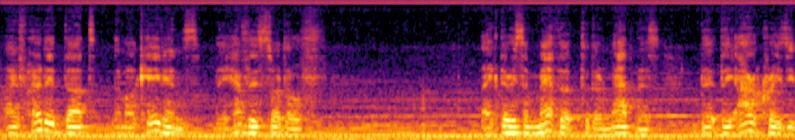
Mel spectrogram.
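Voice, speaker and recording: A man's voice: medium pitch, background noise. A man giving casual, in-character game commentary, thinking aloud in a musing, sardonic way. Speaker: let's player playing in character. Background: game music.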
